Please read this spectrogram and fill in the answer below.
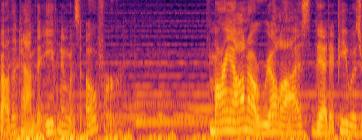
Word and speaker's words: Mariano: Okay, my name is Mariano Martinez, pronounced in Spanish, Mariano.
